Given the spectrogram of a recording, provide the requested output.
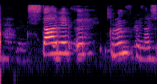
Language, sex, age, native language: Icelandic, female, 10, Icelandic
